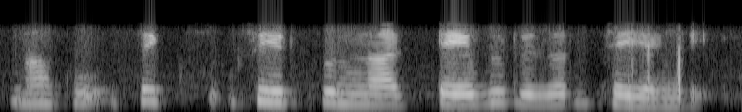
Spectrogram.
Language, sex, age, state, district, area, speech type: Telugu, female, 30-45, Telangana, Bhadradri Kothagudem, urban, conversation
